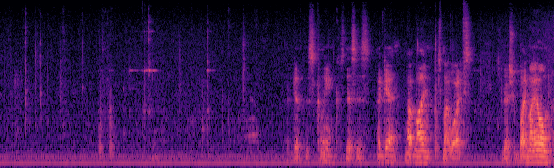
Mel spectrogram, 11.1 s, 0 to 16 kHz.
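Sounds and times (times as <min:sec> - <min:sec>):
low steady hum: 0:00.0 - 0:11.0
light glass ting: 0:02.6 - 0:03.2.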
